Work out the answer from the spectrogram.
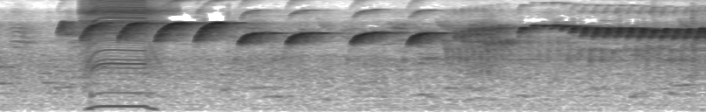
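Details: Green canary, two years old, singing while in moult: a series of repeated bright rolling notes at a steady pace, shifting into a higher rapid trill, over a hissy background with one brief low electronic-like tone.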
